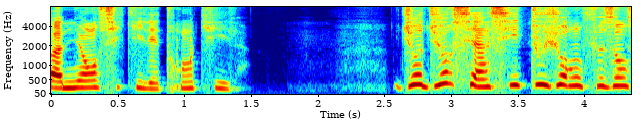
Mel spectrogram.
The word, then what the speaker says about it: Djodjo: nous a dit joachim il faut prononcer diodio tétouan jo hakim haddi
